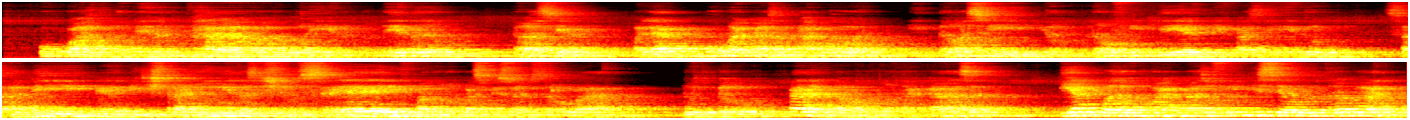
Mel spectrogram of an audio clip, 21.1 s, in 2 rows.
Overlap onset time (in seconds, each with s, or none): none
